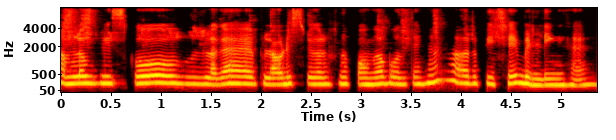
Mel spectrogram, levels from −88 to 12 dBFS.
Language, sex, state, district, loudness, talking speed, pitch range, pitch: Hindi, female, Chhattisgarh, Rajnandgaon, -21 LUFS, 155 wpm, 190-215 Hz, 200 Hz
